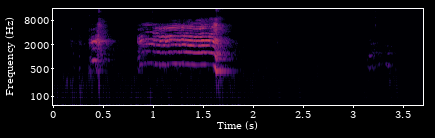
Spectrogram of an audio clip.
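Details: Young British Shorthair cat chasing a laser indoors gives a brief chirp, then one clear, sustained meow of nearly a second, steady and rich in tone, followed by a faint short chirp in a quiet room.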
